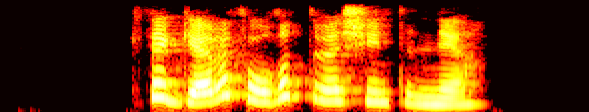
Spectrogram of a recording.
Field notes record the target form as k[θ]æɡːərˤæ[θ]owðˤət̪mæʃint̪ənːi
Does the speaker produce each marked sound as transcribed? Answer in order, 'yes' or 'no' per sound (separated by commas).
yes, yes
